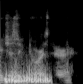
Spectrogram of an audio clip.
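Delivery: ordinary talk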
